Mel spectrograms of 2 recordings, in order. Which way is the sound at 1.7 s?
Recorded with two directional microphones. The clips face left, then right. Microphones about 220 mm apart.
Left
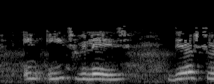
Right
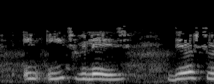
30° right (ahead or behind).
